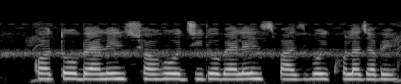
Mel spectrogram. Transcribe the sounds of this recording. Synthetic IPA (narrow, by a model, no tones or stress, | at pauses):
kɔt̪obɛlensʃɔɦod͡ʑiɾobɛlenspasbojkʰolad͡ʑabe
